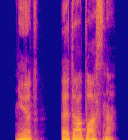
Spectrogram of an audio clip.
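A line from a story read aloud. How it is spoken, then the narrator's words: Frightened exclamation. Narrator (Russian): Испуганно воскликнул Карви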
